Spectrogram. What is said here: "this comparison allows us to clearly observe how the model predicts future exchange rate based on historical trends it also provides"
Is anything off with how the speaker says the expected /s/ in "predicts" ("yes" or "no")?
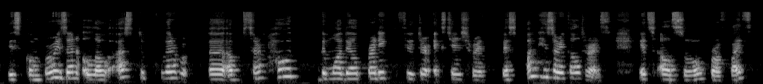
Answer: yes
